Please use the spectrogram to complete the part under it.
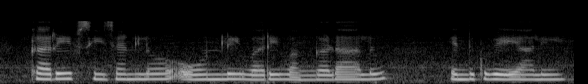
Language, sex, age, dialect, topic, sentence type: Telugu, female, 18-24, Telangana, agriculture, question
